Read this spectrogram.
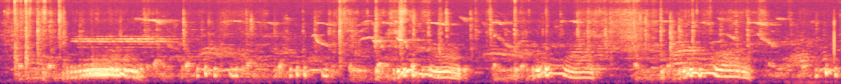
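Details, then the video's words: A male pigeon gives deep, throaty rolling coos in bursts of one to two seconds, with faint chirps in the background. "Male Pigeon Super Performance || Pigeon Sound"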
